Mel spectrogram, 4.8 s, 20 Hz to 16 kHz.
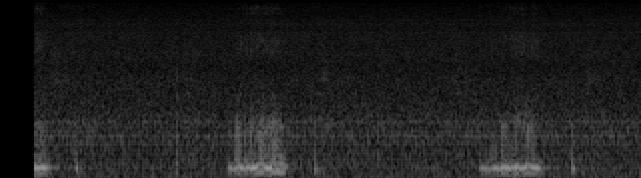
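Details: Sleeping dog recorded in October 2015, snoring softly: two low, rough, throaty breaths with a slight rattle, about two seconds apart, each lasting roughly half a second over a quiet room hiss.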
